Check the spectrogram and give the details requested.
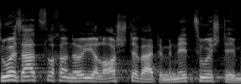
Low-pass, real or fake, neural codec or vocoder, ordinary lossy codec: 14.4 kHz; real; none; none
